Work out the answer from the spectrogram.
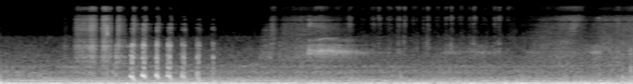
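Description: Car engine running, heard from inside the cabin as a steady low rumble. A run of short clicks and brief pitched sounds comes over it between about one and three seconds in, and a short hiss follows about a second later.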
